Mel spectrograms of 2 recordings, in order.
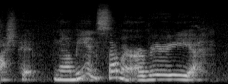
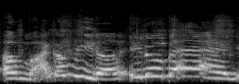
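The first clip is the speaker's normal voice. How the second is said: incredulous laugh; 9 semitones higher than usual. Retold or imitated. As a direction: laugh through the question like it's absurd. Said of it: "and he's like".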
